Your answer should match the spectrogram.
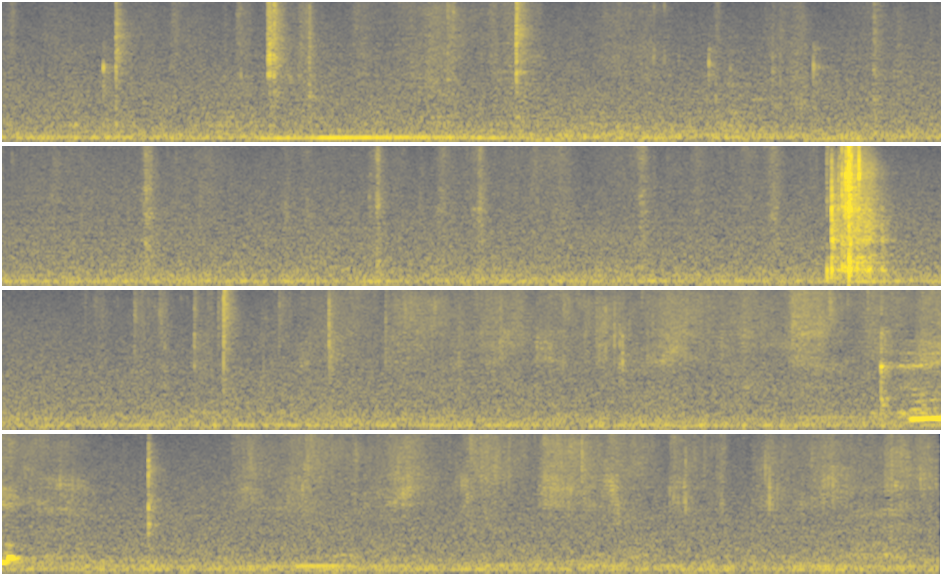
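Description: Faint scratching and small clicks of a plastic detangling brush being pulled through wet, coily hair, with one louder brushing rustle about halfway through.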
